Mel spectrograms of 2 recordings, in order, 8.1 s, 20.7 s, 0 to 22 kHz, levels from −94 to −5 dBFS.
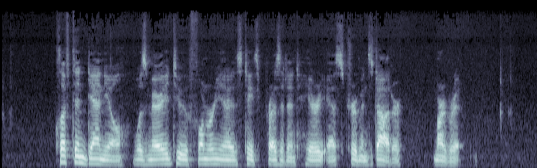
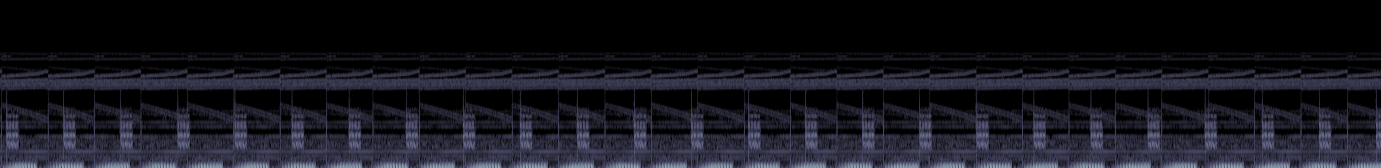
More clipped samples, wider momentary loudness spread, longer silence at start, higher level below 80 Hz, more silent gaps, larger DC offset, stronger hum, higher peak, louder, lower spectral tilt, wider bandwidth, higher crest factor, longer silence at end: neither; about the same, 7 LU vs 5 LU; first, 0.85 s vs 0 s; second, -58 dBFS vs -46 dBFS; neither; neither; neither; first, -2 dBFS vs -32 dBFS; first, -20 LUFS vs -52 LUFS; about the same, -6 dB/octave vs -5.5 dB/octave; first, 16 kHz vs 6.2 kHz; about the same, 18 dB vs 14 dB; first, 1.15 s vs 0 s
